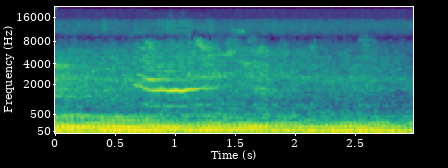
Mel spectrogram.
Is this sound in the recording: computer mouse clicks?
no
